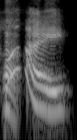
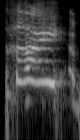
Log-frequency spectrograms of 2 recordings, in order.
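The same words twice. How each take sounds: First: It is said in a normal voice. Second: It is said in a high squeaky voice.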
